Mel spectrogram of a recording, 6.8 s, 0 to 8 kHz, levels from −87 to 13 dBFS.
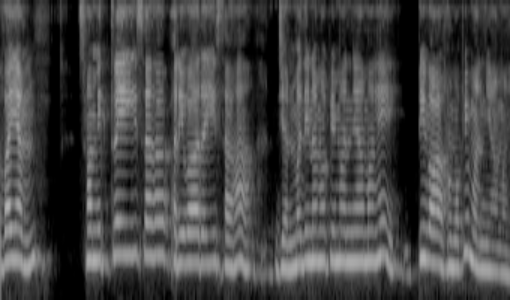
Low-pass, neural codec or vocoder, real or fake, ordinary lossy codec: none; codec, 16 kHz, 8 kbps, FunCodec, trained on LibriTTS, 25 frames a second; fake; none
